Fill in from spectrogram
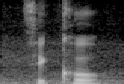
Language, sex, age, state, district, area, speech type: Punjabi, male, 18-30, Punjab, Amritsar, urban, read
